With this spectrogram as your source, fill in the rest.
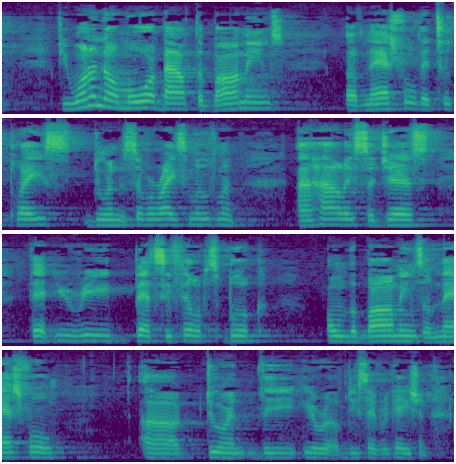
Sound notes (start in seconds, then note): none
